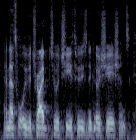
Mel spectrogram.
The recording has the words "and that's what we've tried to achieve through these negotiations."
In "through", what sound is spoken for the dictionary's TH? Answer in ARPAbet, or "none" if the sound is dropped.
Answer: TH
